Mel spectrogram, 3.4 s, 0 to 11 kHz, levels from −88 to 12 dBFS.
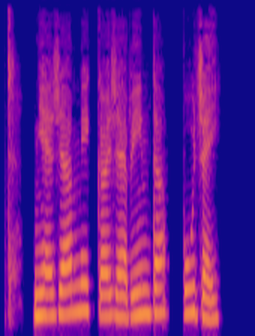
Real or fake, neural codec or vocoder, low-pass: fake; codec, 24 kHz, 0.9 kbps, WavTokenizer, medium speech release version 2; 9.9 kHz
